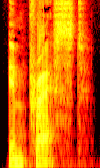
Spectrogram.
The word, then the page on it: imprest: British English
